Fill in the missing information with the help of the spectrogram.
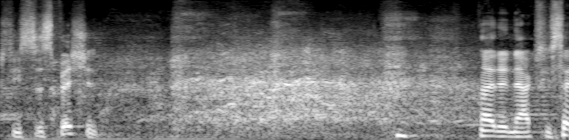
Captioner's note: laughter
